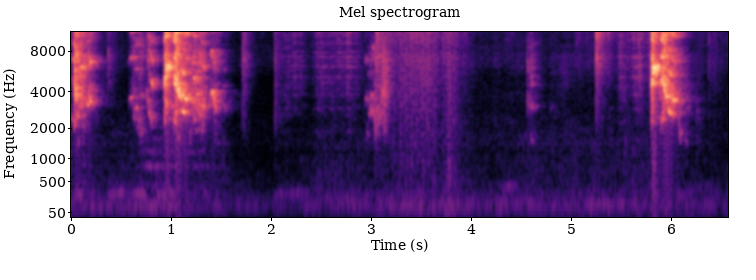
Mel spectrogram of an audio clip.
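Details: Aviary lovebirds, Fischer's alongside albino birds, chirping while feeding; loud high chirp bursts near the start, a buzzier burst in the middle and another sharp chirp toward the end, with soft background noise.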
